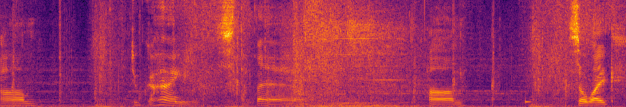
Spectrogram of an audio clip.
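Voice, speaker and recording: Young adult gamer, androgynous voice, unhurried but animated, sarcastic sweary commentary, game music behind. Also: medium pitch. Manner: sarcastic, mocking. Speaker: gaming streamer. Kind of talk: casual, sweary gameplay commentary.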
